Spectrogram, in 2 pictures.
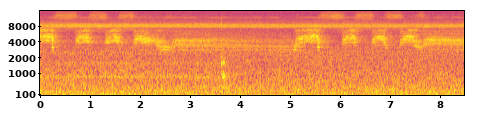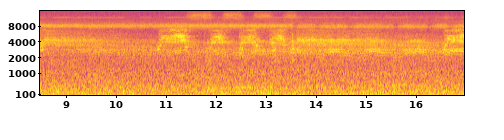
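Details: A robust cicada (min-min cicada) sings in loud, pulsing bursts over a steady high insect drone, recorded 24 July 2016.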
